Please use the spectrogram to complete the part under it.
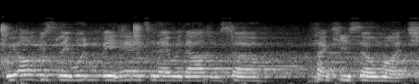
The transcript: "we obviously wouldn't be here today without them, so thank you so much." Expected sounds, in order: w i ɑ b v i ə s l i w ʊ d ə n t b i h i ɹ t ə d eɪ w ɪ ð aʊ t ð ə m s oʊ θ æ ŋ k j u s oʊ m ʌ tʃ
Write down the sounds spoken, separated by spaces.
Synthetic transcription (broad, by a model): w i ɑ b v i ə s l i w ʊ d n b i h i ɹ t ə d eɪ w ɪ ð aʊ t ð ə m s oʊ θ æ ŋ k j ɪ s oʊ m ʌ tʃ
